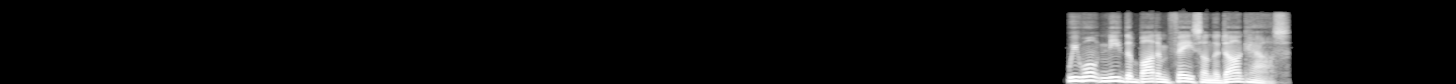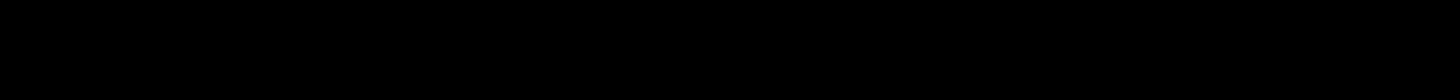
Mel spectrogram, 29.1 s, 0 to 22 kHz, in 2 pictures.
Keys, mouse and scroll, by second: 0.2 s, 0.4 z, 3.0 click, 3.8 ctrl+z, 4.3 click, 5.2 g, 5.5 y, 6.0 z, 8.0 click, 8.4 middle click, 9.1 g, 9.3 y, 10.9 click, 11.5 middle click, 13.5 click, 14.0 Tab, 14.3 3, 15.2 click, 15.2 x, 17.3 Tab, 17.6 middle click, 18.8 click, 20.1 click, 20.4 ctrl+a, 20.9 click, 27.7 click, 27.9 ctrl+a, 28.5 click, 28.7 x.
